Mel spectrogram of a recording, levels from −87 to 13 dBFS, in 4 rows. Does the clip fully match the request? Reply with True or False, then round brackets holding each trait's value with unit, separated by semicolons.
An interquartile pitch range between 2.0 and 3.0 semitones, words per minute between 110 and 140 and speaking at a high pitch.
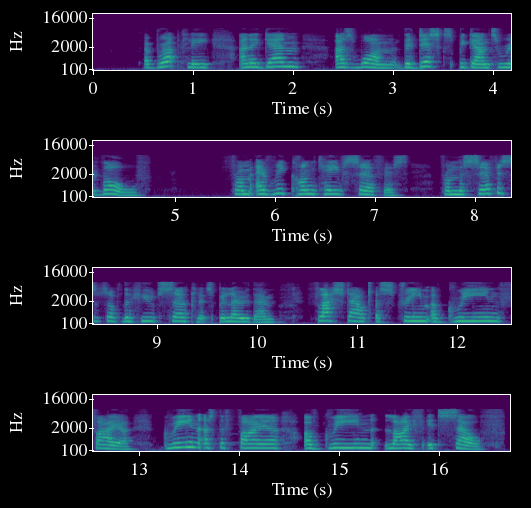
True (2.6 semitones; 135 wpm; 270 Hz)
